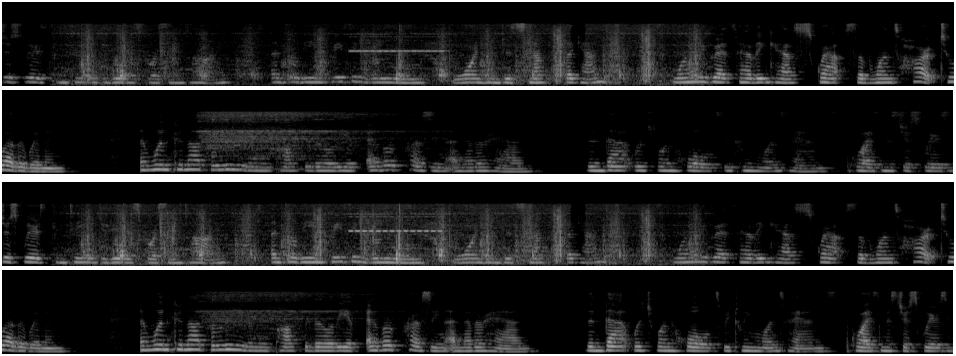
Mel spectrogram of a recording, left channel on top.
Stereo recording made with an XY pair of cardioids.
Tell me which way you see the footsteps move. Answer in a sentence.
In this clip you hear the footsteps move from left to right and back again.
